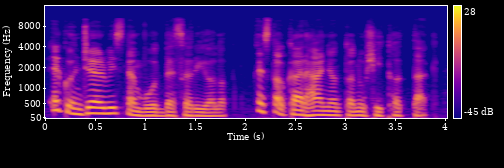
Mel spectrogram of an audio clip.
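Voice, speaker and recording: A man reading a thriller novel aloud as an audiobook narrator, calm and measured. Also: mid-range voice, soft background music. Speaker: audiobook reader. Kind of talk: scripted narration.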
